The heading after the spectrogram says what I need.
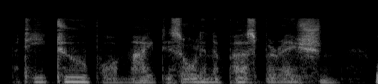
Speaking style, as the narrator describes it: whispered Kitty

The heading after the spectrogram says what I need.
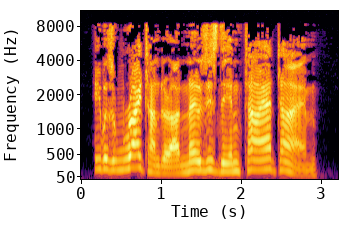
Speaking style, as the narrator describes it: Count Olaf turned to sneer at the children

